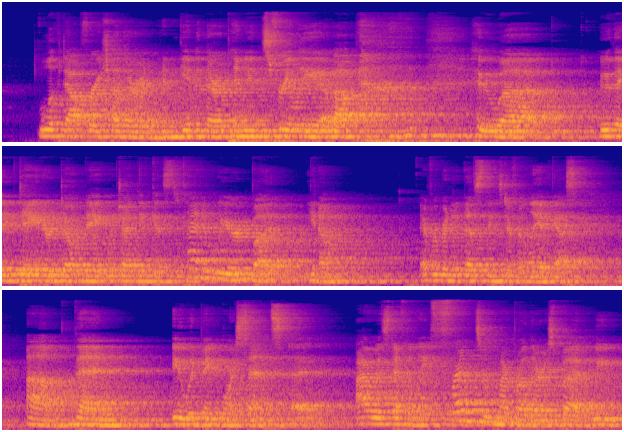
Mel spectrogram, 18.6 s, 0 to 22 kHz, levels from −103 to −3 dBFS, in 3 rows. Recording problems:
off-mic speech; far
room echo; noticeable; dies away in 2.5 s

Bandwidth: 16 kHz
